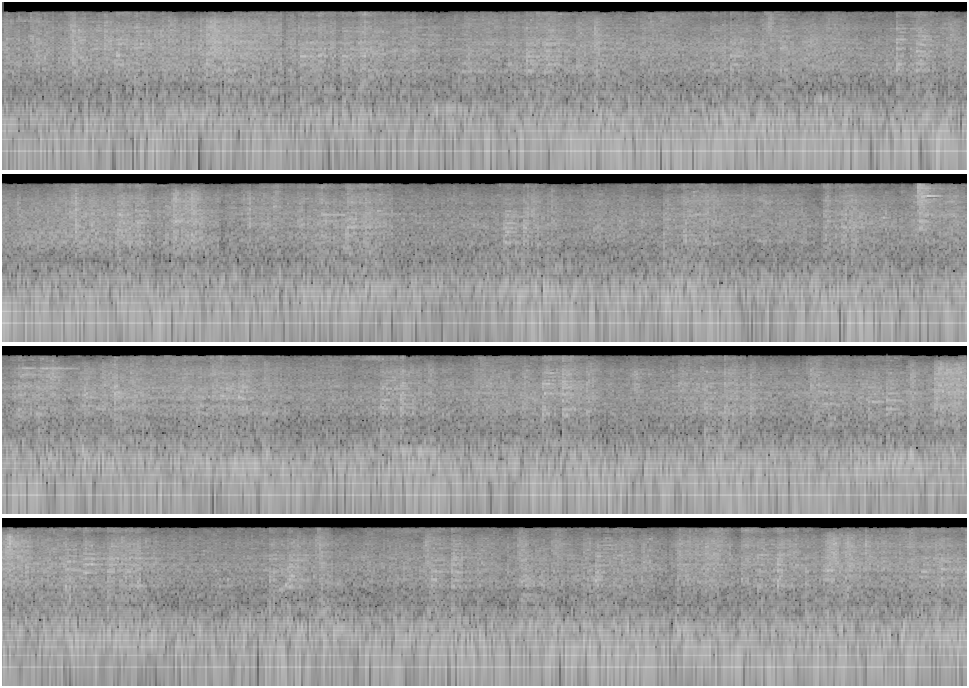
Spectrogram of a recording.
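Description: BNSF freight train rolling past, a steady rumble with the clickety-clack of wheels crossing rail joints.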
